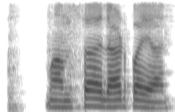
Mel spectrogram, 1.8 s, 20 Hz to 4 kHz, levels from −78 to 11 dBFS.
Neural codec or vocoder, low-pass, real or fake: none; 3.6 kHz; real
